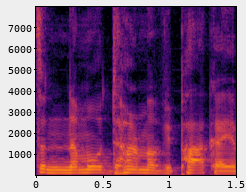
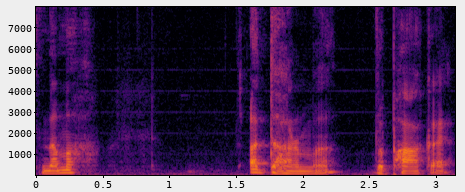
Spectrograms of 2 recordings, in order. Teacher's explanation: Actually, so it's pronounced Namo Dharma Vipakaya, but if you take the words apart, it's Namaha Adharma Vipakaya. The way the sounds smush together, it comes Namo Dharma Vipakaya. But if you separate the sounds, it's Namaha Adharma Vipakaya.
